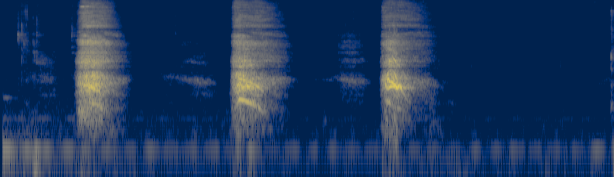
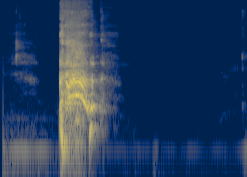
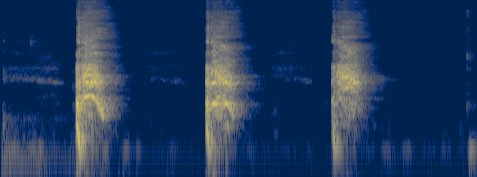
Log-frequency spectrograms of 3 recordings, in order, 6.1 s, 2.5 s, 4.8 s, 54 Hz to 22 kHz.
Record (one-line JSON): {"exhalation_length": "6.1 s", "exhalation_amplitude": 32768, "exhalation_signal_mean_std_ratio": 0.3, "cough_length": "2.5 s", "cough_amplitude": 32768, "cough_signal_mean_std_ratio": 0.34, "three_cough_length": "4.8 s", "three_cough_amplitude": 32768, "three_cough_signal_mean_std_ratio": 0.34, "survey_phase": "beta (2021-08-13 to 2022-03-07)", "age": "65+", "gender": "Male", "wearing_mask": "No", "symptom_none": true, "smoker_status": "Never smoked", "respiratory_condition_asthma": false, "respiratory_condition_other": false, "recruitment_source": "REACT", "submission_delay": "1 day", "covid_test_result": "Negative", "covid_test_method": "RT-qPCR", "influenza_a_test_result": "Negative", "influenza_b_test_result": "Negative"}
